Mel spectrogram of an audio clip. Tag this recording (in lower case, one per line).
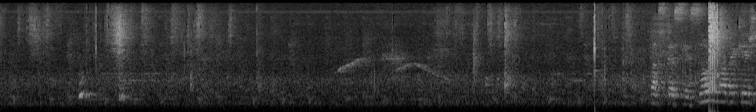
speech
